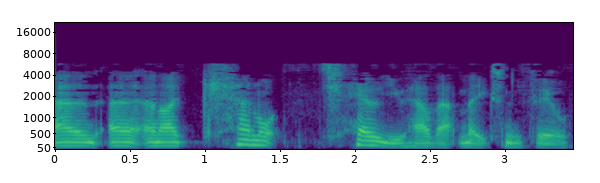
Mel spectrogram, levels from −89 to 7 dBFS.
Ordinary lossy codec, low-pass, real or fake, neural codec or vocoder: MP3, 24 kbps; 7.2 kHz; fake; codec, 16 kHz, 4.8 kbps, FACodec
